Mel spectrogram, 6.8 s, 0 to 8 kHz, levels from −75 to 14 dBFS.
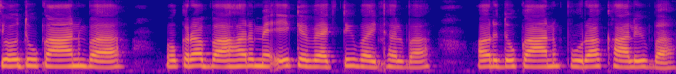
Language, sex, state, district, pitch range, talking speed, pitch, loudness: Bhojpuri, female, Bihar, East Champaran, 205-225 Hz, 135 wpm, 215 Hz, -14 LUFS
